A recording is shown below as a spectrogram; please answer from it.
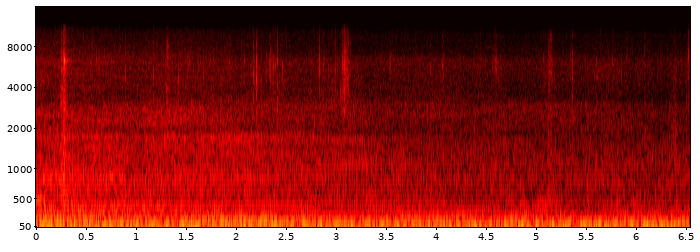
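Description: A car driving, heard from inside: a steady low rumble of engine and road noise with an even engine hum, and a couple of brief clicks.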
